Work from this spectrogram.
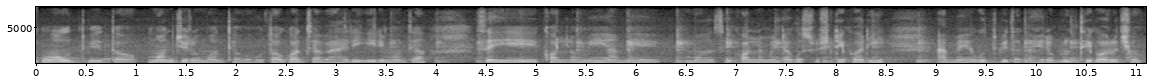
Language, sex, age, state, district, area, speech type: Odia, female, 18-30, Odisha, Ganjam, urban, spontaneous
